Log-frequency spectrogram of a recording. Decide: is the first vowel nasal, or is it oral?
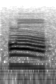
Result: nasal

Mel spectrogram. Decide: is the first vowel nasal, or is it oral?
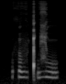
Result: oral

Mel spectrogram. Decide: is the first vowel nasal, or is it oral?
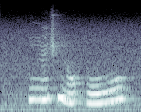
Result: nasal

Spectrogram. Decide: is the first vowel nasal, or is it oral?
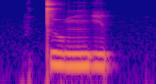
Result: oral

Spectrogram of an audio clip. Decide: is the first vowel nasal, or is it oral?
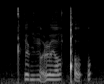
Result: oral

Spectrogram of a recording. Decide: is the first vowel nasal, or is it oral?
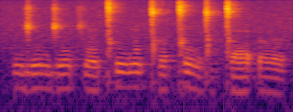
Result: nasal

